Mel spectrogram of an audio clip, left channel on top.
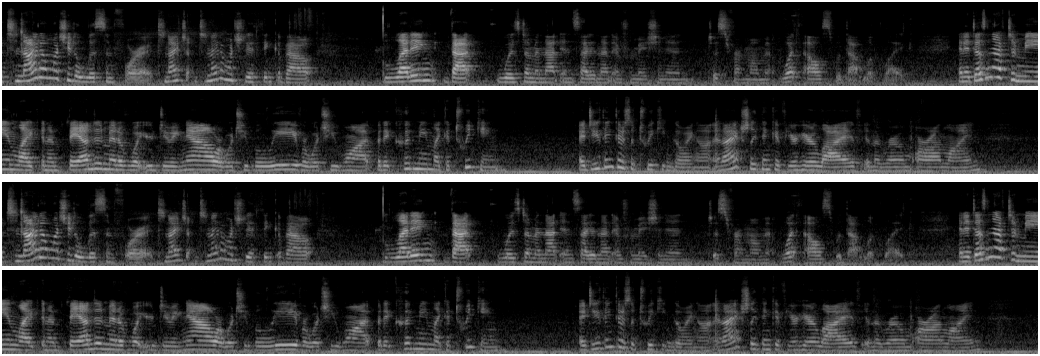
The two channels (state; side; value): normal; both; correlation 0.41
